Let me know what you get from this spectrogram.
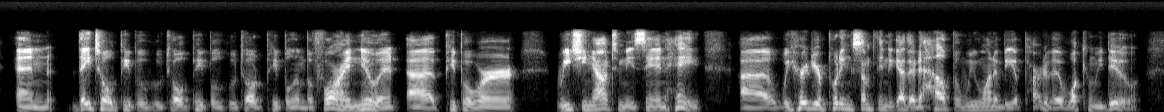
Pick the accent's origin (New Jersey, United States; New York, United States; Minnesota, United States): Minnesota, United States; the Midwest; I'm from the Midwest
